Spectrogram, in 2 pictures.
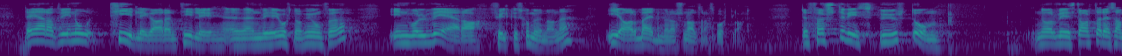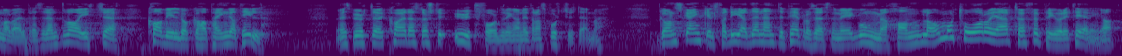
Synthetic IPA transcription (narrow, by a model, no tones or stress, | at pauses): d̪̥ɛæɾɑt̪ʋɪnuːt̪ʰiːd̪lɪɡɑɾəɛnt̪ʰiːd̪lɪɛnʋɪhɑɾjʊʈ̪nɔkənŋɡɔŋføːɾ | ʔɪnʋɔlʋeːɾɑfʏlkəskʰʊmʉːnɑnə | ʔɪɑɾbæɪd̪əmɛnɑʂʊnɑːlt̪ʰɾɑ̰nspɔʈ̚pʰlɑ̰ːn | d̪̥ɛfœʂʈəʋɪspʉːɾt̪əɔm | nɔɾʋɪst̪ɑːɾʈ̪ɑd̪ɛsɑmːɑɾbæɪd̪əpʰɾɛsɪd̪ɛnt̪ʋɑɾɪçːəkʰɑːʋɪld̪ɔkːəhɑːpʰɛŋːɑt̪ʰɪl | mɛ̰nʋɪspʉːɾt̪əkʰɑːæɖæɪst̪œʂʈəʉːt̪fɔɾd̪ɾɪŋɑnəɪt̪ʰɾɑnspɔʈsʏst̪ḛːmʔə̰ | ɡɑnskəɛŋkəlt̪fɔɖiːɑt̪̚d̪ɛnɛnt̪eːpʰeːpʰɾʊsɛsn̩ʋɪɪɡɔŋːmɛhɑnd̪lɑɔmɔt̪ʰoːɾɔjæːɾt̪ʰœfːəpʰɾɪʊɾɪt̪ʰeːɾɪ̰ŋɑɾ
